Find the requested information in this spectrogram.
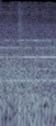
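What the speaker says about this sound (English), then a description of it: "This is the train from Germany" A train from Germany rumbles past in Enschede, the Netherlands, heard as a steady, loud, close roar of rail noise with no speech.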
